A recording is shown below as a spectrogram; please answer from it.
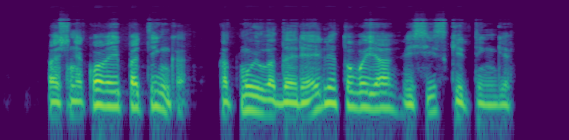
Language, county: Lithuanian, Vilnius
